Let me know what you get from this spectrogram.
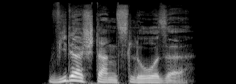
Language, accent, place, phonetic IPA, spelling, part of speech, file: German, Germany, Berlin, [ˈviːdɐʃtant͡sloːzə], widerstandslose, adjective, De-widerstandslose.ogg
- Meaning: inflection of widerstandslos: 1. strong/mixed nominative/accusative feminine singular 2. strong nominative/accusative plural 3. weak nominative all-gender singular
